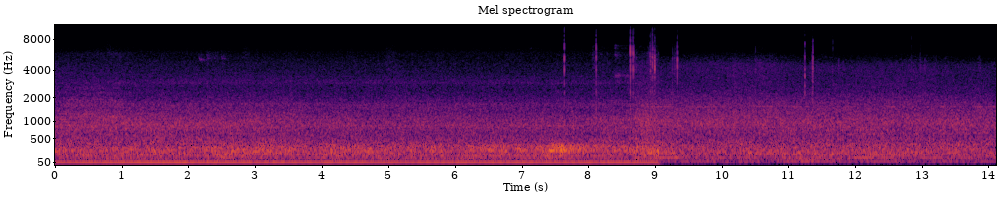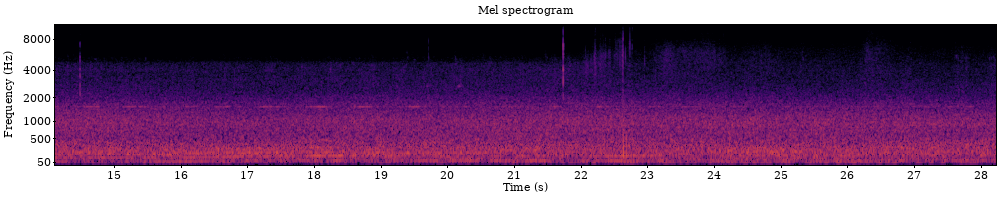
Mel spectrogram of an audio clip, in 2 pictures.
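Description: Diesel multiple-unit trains running through a station: a steady diesel rumble with a deep hum that drops away about nine seconds in, around a few sharp clicks, and a lighter, steadier running noise after that.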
